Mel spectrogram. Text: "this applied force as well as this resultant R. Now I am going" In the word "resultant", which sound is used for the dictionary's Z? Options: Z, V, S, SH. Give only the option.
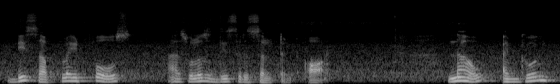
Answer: S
